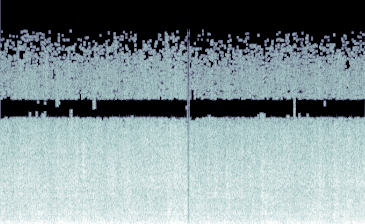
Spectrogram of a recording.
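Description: Heavy thunderstorm rain mixed with hail pouring down steadily on the yard: a dense, even hiss.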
